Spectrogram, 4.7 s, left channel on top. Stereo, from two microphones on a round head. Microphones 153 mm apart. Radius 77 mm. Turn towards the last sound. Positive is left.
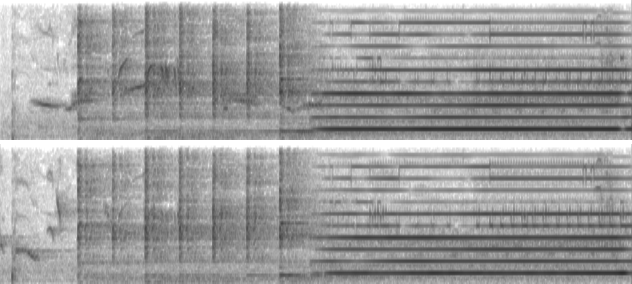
turn(degrees=-20)  # may be behind; listen again after turning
